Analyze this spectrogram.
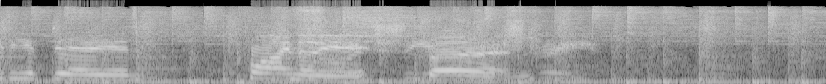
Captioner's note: laughs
